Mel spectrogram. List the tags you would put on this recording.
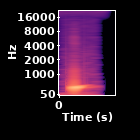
Soundscapes > Nature
Bubble
Water
Pop
Bubbles

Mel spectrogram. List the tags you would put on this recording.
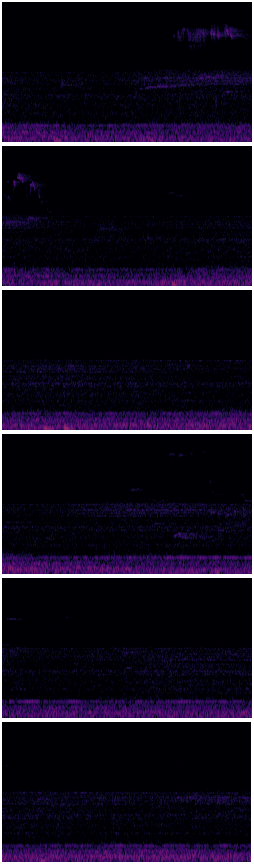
Soundscapes > Nature
nature
field-recording
raspberry-pi
sound-installation
Dendrophone
artistic-intervention
weather-data
data-to-sound
soundscape
modified-soundscape
natural-soundscape
phenological-recording
alice-holt-forest

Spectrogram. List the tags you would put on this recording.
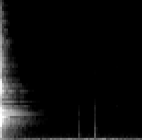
Sound effects > Objects / House appliances
bonk
clunk
drill
fieldrecording
foley
foundobject
fx
glass
hit
industrial
mechanical
metal
natural
object
oneshot
perc
percussion
sfx
stab

